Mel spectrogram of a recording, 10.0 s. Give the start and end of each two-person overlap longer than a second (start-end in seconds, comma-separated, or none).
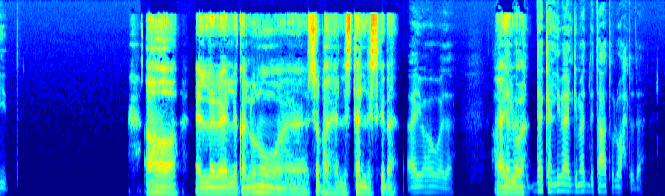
none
